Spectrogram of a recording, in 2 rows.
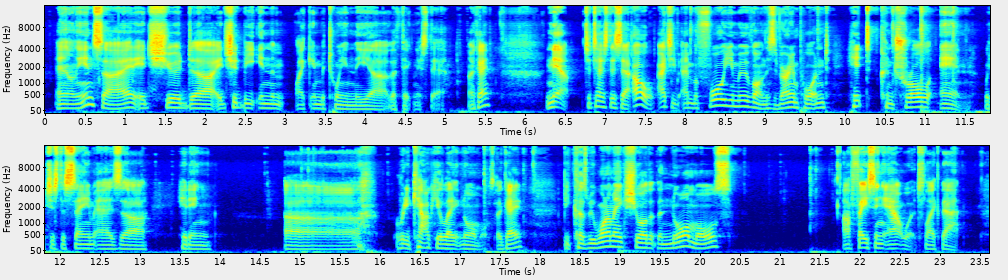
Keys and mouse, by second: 0.3-1.1 middle drag, 1.1 z, 1.8 z, 2.4 middle click, 3.1 middle click, 4.0-4.8 middle drag, 5.3 z, 7.5 Tab, 8.0 a, 8.2 a, 11.1 ctrl+n, 12.0 t, 15.2-17.9 drag, 17.9 t, 19.2 n, 21.5 click, 22.8-23.6 middle drag.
